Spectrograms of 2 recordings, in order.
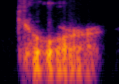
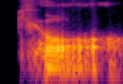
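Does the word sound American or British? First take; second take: American; British. First: It is said with the final R sound. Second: It is said without the final R sound. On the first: "instead of cure" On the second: "that sort of British like kyo"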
